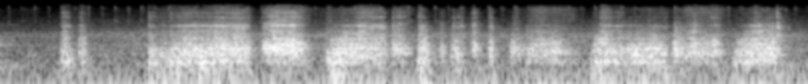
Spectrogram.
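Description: A large coin scraping the scratch-off coating from a lottery scratch ticket: a dry rasping in repeated strokes, starting about a second in.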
